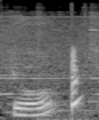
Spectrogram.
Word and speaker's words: 요: The last block, 요. These letters are made up of 1 consonant and 1 vowel, and the consonant here actually just came for the placeholder. It doesn't produce any sound.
